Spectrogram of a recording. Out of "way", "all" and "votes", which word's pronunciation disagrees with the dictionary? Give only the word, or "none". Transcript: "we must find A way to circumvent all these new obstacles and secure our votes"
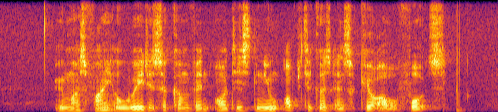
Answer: votes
